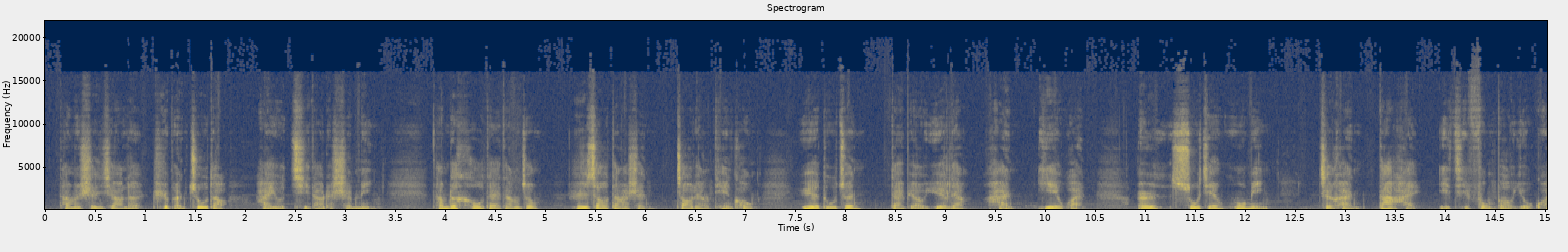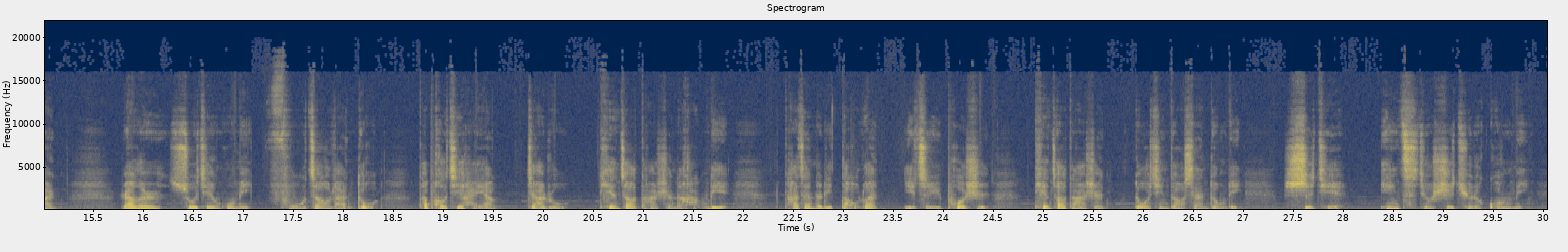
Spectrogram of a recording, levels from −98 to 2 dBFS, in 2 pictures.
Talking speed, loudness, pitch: 220 characters per minute, -20 LUFS, 130 Hz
